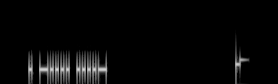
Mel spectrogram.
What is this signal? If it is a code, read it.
Morse code, heard as a keyed tone, about 44 wpm, 700 Hz. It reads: E64
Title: All Cut Numbers - 3-Digit 45wpm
